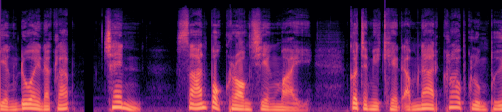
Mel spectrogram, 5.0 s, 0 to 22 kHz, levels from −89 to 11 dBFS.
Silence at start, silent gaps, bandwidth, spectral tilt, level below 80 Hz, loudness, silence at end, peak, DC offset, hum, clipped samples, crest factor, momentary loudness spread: 0 s; 0.84-0.92 s; 15 kHz; -6 dB/octave; -38 dBFS; -15 LUFS; 0 s; 0 dBFS; under 0.1%; none; under 0.1%; 14 dB; 8 LU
